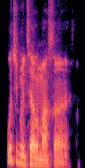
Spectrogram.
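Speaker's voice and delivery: normal talking voice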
